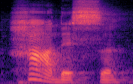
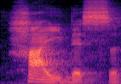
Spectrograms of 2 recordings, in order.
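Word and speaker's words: Ἅιδης: questa parola si legge Hades non si legge heides si legge Hades e questo lo capisco perché Spirito 100 stanno sul primo elemento del dittongo e non stranamente su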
